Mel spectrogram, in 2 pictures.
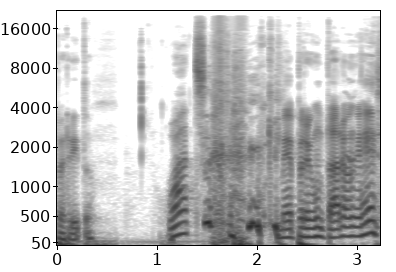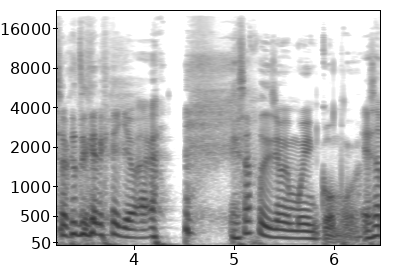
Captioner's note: laughs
